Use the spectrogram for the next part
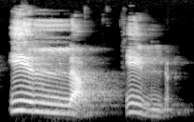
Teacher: Letra L em italiano nunca vai ter som de U como tem no português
